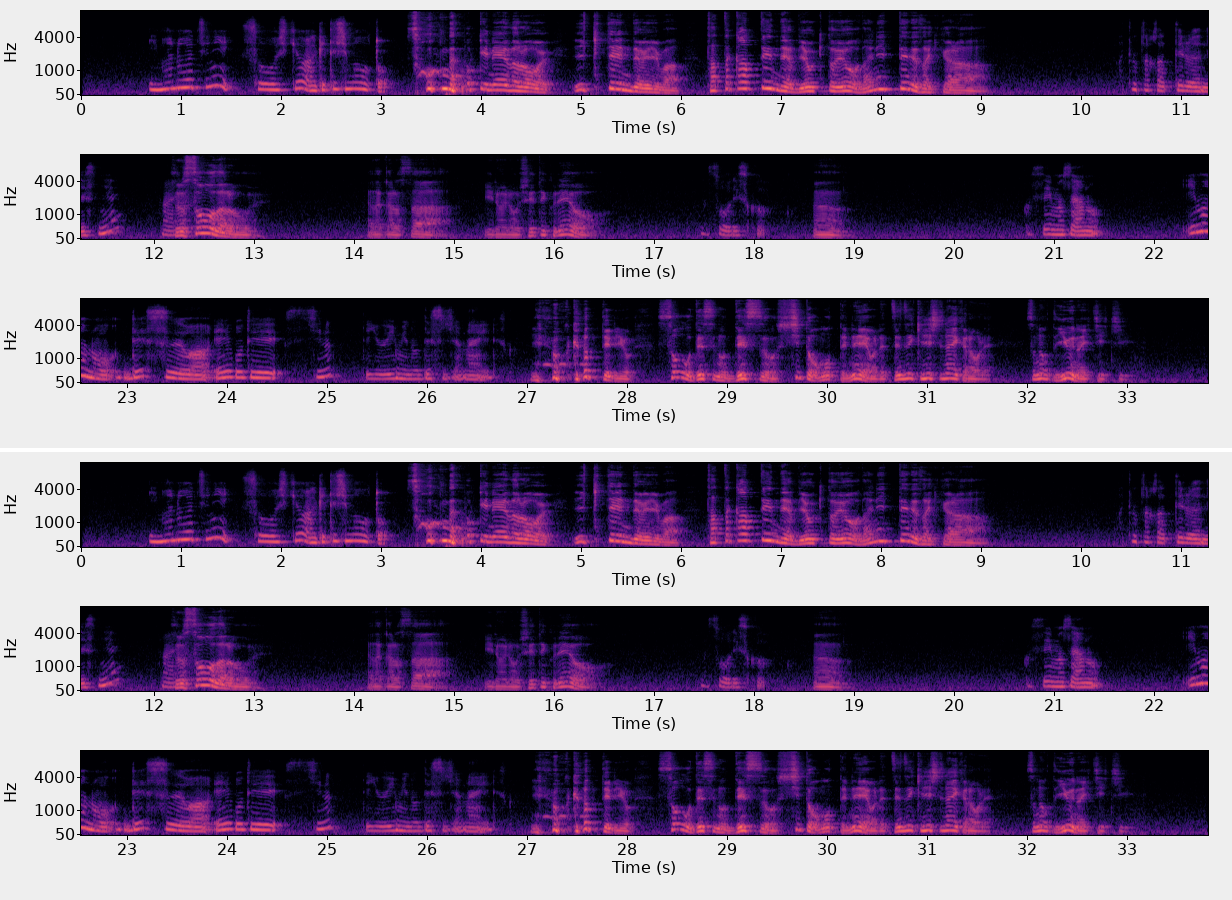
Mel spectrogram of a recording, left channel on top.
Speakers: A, on the left; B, on the left.
A: 今のうちに葬式を挙げてしまおうと
B: そんなわけねえだろ、おい。生きてんだよ、今。戦ってんだよ、病気とよ。何言ってんだよ、さっきから。
A: 戦ってるんですね。はい。
B: そりゃそうだろ、おい。だからさ、いろいろ教えてくれよ。
A: そうですか。
B: うん。
A: すいません。あの、今のですは英語で死ぬっていう意味のですじゃないですか。
B: <laughs> 分わかってるよ。そうですのですを死と思ってねえよ、俺。全然気にしてないから、俺。そんなこと言うな、いちいち。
